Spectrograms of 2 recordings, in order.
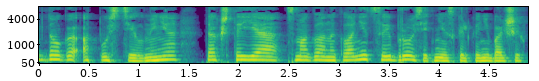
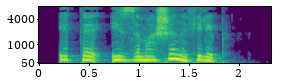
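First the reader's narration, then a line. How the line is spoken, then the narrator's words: Soft question. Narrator (Russian): Я мягко спросила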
